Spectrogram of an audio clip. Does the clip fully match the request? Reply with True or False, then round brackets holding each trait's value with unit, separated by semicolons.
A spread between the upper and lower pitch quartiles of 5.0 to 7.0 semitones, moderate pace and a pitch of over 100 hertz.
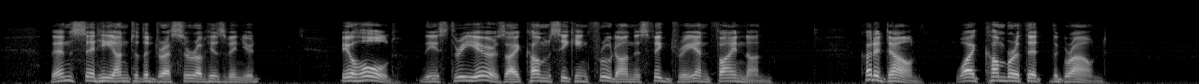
True (5.4 semitones; 165 wpm; 135 Hz)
